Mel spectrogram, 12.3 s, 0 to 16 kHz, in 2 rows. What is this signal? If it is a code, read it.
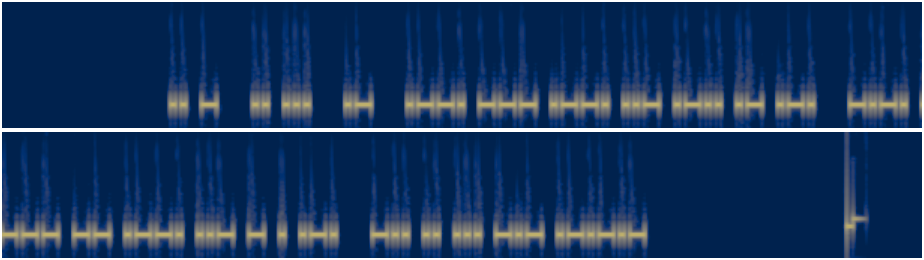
Morse code, heard as a keyed tone, about 34 wpm, 700 Hz. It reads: IT IS A POPULAR COMPUTER DISK.
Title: Sentences from Top 1000 Words - Review Part 6 - 35wpm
